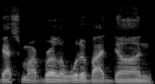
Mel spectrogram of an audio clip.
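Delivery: mock, acted-out tearful crying. Retelling a wrestling match where one wrestler starts crying; imitating someone crying. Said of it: "he starts crying like".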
